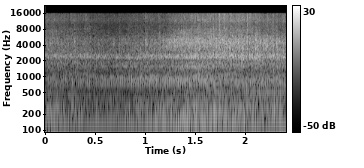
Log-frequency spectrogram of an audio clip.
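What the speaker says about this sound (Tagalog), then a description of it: "yung tauhan natin na si Leopoldo Umbiang ay kasalukuyang nag-grass cutter sa nililipatan ng ating munting manukan" A grass cutter runs steadily throughout while clearing ground for a small chicken-ranging area, a continuous engine drone with a high whine that grows slightly louder toward the end, with no talking.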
